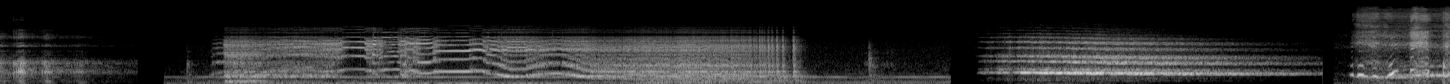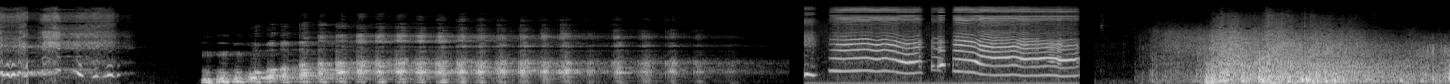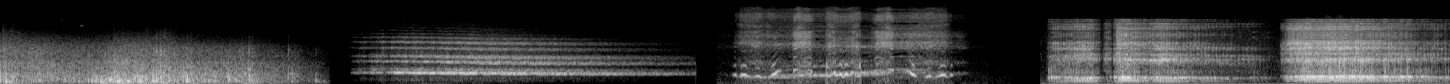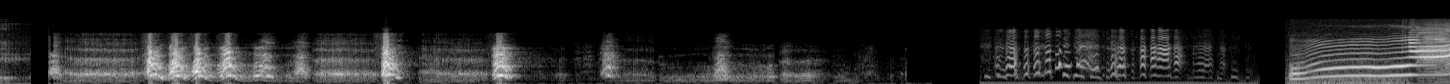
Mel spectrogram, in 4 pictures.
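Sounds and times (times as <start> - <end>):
thunder rumbling: 25.8 - 32.3
dog barking: 45.0 - 46.7, 47.3 - 47.6, 48.4 - 48.8, 49.5 - 49.8, 50.6 - 50.9.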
